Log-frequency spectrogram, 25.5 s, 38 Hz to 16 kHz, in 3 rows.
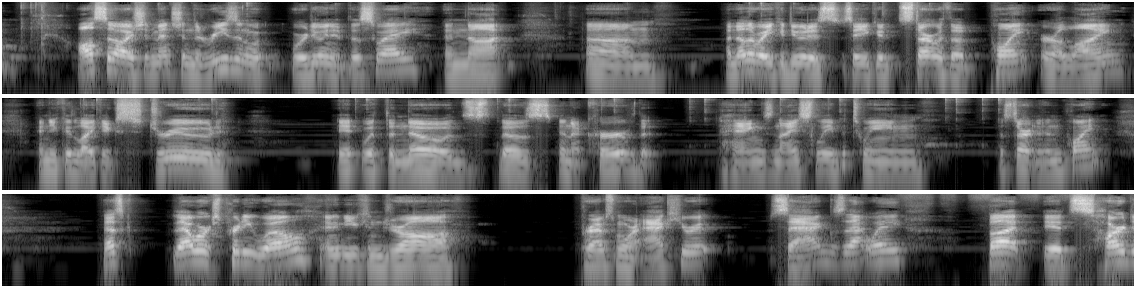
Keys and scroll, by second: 4.6 shift+d, 8.5 e, 9.3 e, 10.2 e, 11.3 e, 12.3 e, 13.4 e, 13.8 e, 14.4 e.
